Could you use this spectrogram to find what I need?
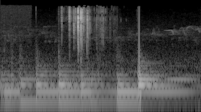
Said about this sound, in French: Une branche craqua. C'était peut-être moi troublé, ou un oiseau qui nichait dans l'arbre sous lequel je m'étais caché.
